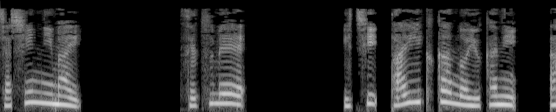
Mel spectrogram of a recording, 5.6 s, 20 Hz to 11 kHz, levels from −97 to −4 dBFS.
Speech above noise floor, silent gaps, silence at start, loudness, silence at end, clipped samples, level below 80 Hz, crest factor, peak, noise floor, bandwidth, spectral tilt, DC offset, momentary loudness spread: over 63 dB; 0.82-1.80 s, 2.47-3.43 s, 3.77-3.90 s, 5.18-5.49 s; 0 s; -28 LUFS; 0 s; under 0.1%; -72 dBFS; 16 dB; -14 dBFS; under -90 dBFS; 8.6 kHz; -4.5 dB/octave; under 0.1%; 11 LU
